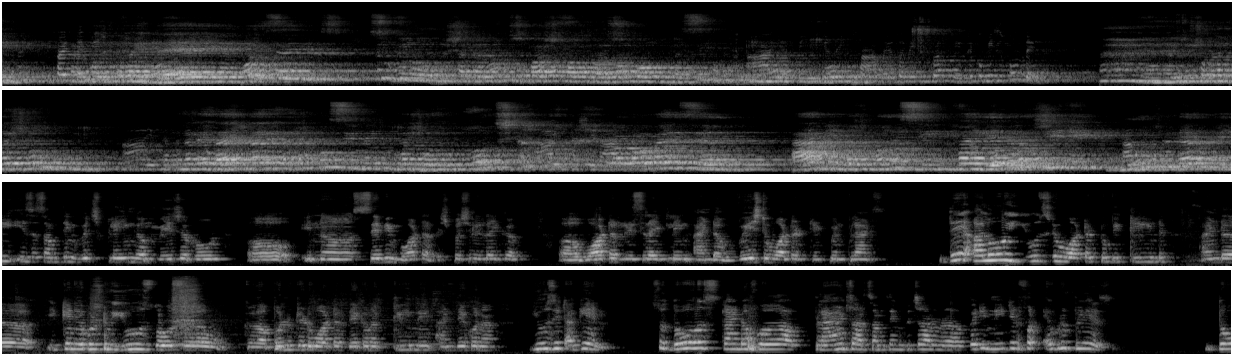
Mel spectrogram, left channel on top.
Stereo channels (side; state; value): both; different; correlation 0.00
